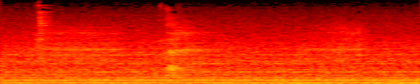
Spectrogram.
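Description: Steady low hum of a running appliance, with a couple of faint light ticks, one about half a second in and one nearly two seconds in.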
